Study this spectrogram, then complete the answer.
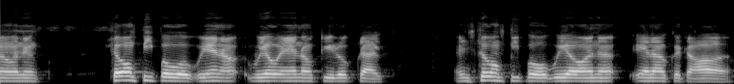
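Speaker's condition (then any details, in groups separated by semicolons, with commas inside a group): Cerebral palsy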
